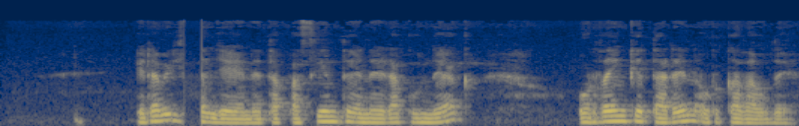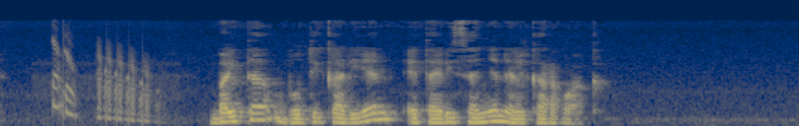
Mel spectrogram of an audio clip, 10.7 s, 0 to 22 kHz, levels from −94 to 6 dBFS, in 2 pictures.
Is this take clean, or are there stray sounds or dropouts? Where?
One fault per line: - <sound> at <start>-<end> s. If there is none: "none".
- dropout at 1.2-1.3 s
- chirp at 5.7-6.5 s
